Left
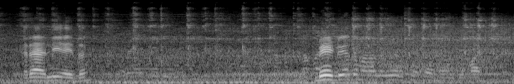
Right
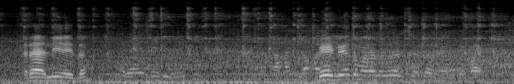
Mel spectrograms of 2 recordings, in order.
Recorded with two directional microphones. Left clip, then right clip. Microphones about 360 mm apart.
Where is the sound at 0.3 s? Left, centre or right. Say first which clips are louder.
Left 2 dB; centre.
